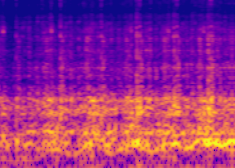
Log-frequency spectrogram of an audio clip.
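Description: A sewing machine runs steadily while stitching a seam, its foot pedal pressed slowly, giving a continuous close mechanical hum with a fine rapid needle rhythm and no speech.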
